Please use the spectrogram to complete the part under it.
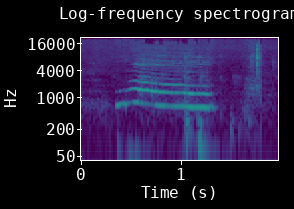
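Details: House cat in a room shared with several young cats, at feeding time with ripe papaya; one clear drawn-out meow, slightly rising then falling, lasting about one second, with a soft thump during the call.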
